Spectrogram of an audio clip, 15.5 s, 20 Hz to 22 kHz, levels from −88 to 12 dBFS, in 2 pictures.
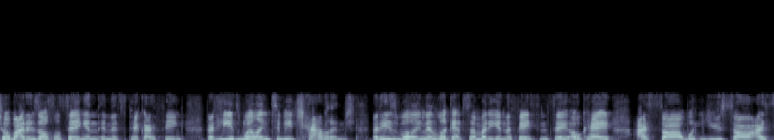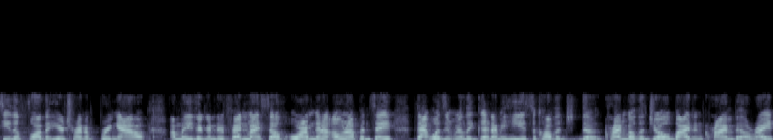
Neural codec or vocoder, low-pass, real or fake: none; 7.2 kHz; real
